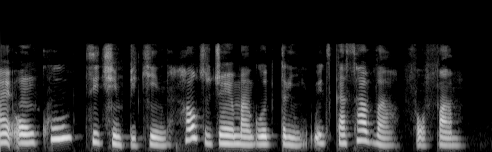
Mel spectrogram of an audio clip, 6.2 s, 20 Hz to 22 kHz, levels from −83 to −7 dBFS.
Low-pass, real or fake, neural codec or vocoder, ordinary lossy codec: none; fake; codec, 16 kHz, 4 kbps, FreqCodec, larger model; none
